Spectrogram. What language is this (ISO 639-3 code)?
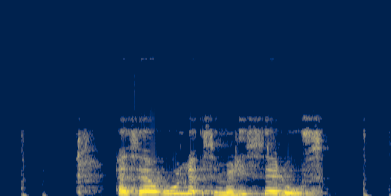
kab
